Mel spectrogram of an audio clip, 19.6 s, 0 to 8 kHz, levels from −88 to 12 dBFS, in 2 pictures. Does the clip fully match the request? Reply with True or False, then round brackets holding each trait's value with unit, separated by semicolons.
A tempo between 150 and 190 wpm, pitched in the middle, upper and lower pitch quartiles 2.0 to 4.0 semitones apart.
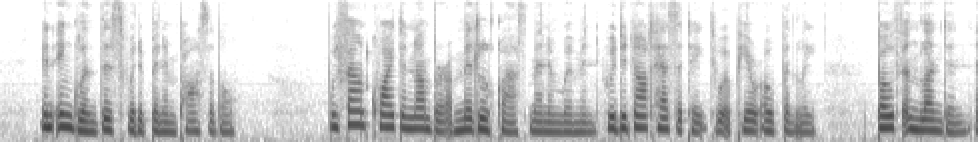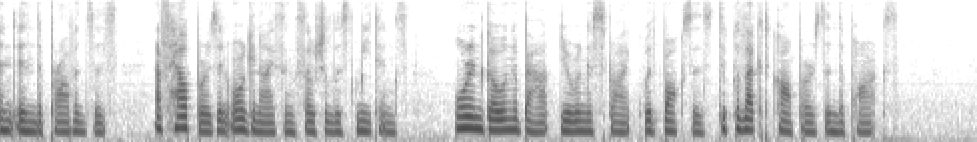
True (165 wpm; 165 Hz; 3.3 semitones)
